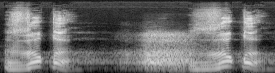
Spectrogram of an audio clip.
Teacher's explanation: اس میں قلقلہ ہوگا، آواز میں جنبش ہوگی اور آواز لوٹتی ہوئی آئے گی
